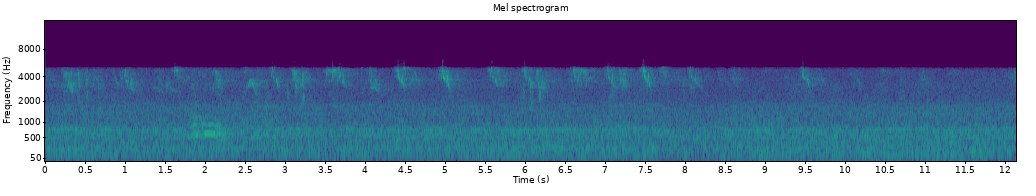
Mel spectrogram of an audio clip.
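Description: Small birds chirping, short falling chirps several a second that thin out and stop before the end, over a steady background hum of street ambience. A brief louder sound comes about two seconds in.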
